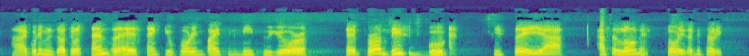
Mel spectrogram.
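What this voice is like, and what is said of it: Noticeable foreign accent in English. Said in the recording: “as you can tell, ... has an accent. That's because, of course, he was actually raised in Cuba and came to America.”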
